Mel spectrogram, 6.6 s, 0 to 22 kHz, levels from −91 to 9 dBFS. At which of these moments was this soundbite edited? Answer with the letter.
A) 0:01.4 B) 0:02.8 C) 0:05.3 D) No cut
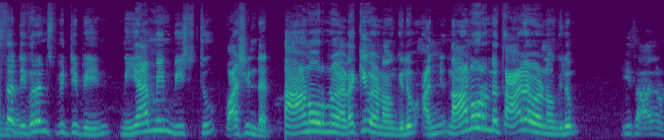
B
